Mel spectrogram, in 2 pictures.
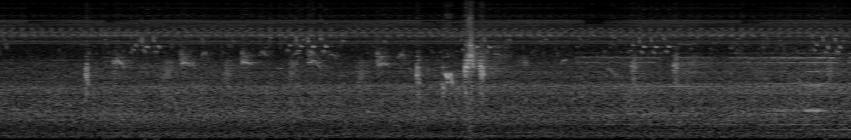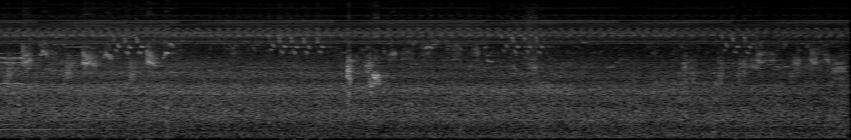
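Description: Steady, high insect drone, typical of crickets or cicadas, with many short bird chirps and calls scattered through it. A loud cluster of chirps comes about six seconds in, and another near fifteen seconds.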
